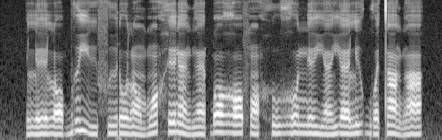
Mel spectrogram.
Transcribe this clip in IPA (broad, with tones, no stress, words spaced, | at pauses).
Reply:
le˨lɔ˨bɨ˦ ji˨fɨ˧ ɾo˧lɔ̃˨ bɔ̃˦he˦ ɾɛ̃˨ɡɛ̃˧ ɓɔ˦ɣɔ˧fɔ̃˨ hu˧ɣo˦ ne˧jɛ̃˨˦jɛ˧li˦ ɡʷɛ˨tã˦˨ ɡã˧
